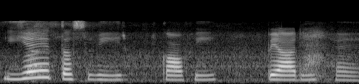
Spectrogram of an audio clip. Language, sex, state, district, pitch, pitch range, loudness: Hindi, female, Haryana, Rohtak, 215 Hz, 210-240 Hz, -16 LUFS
